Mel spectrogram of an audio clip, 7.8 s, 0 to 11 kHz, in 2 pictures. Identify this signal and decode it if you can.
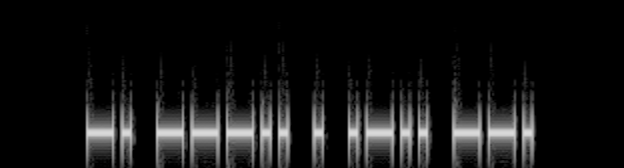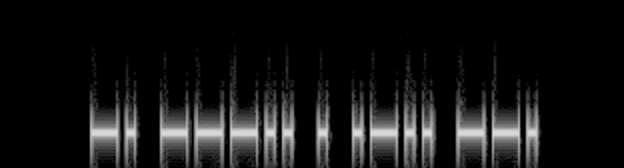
Morse code, heard as a keyed tone, about 22 wpm, 700 Hz. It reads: N8ELG N8ELG
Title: USA Call Signs - 5 Characters - Repeated 3x - 22wpm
